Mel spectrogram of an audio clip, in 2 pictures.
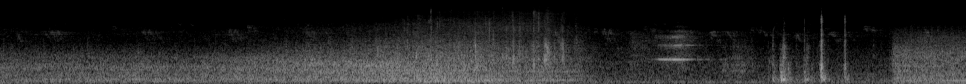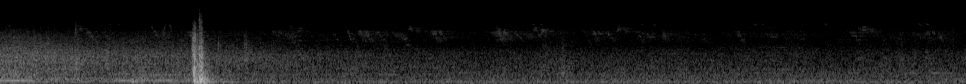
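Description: A car drives by in the street, its noise building and then cutting off. A few clicks of car door latches follow, then a car door slams shut once, sharply, about two thirds of the way in.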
